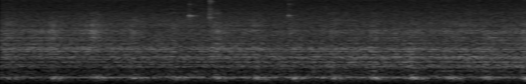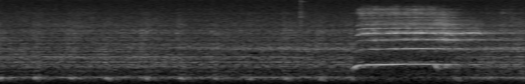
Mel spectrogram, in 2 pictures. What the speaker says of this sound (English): Awesome whistle.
